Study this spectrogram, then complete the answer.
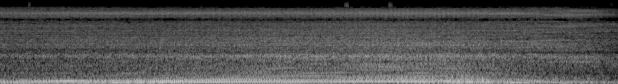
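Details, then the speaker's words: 1981 Chevrolet Camaro 3.8 litre V6 after decades of sitting, running with fuel line hookup, check engine light on, throttle return springs not reconnected; steady even V6 idle with smooth low rumble, no knocks or misses, running healthy. "The fact that it sat there and it ran is a miracle. It actually runs really good, though."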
